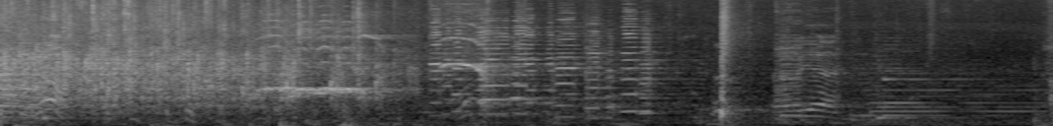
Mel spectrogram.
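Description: Audience applause and cheering after a song, fading out over the first three seconds, with a held whistle near the end of it. Scattered voices and pitched sounds follow, with a single sharp click a couple of seconds before the end.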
